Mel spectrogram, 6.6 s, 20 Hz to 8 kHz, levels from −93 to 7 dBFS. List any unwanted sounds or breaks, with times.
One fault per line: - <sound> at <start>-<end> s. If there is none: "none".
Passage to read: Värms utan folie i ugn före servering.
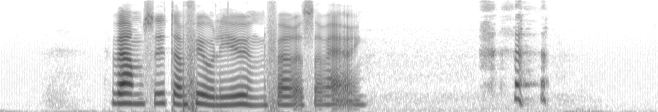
- laugh at 4.8-5.5 s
